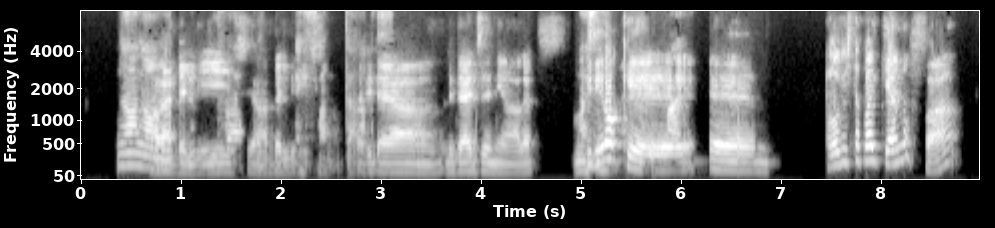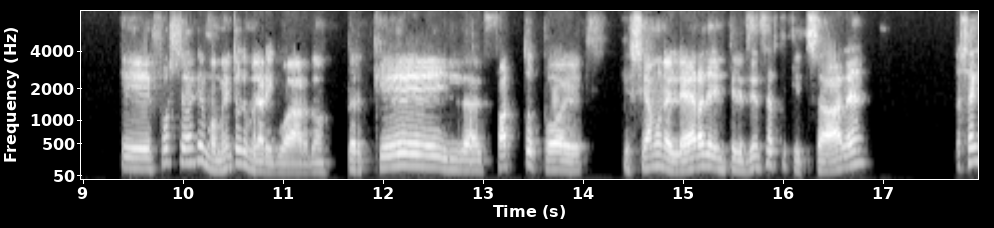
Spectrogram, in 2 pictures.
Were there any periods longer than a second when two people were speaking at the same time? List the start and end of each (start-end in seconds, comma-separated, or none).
0.6-3.2, 5.0-6.2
